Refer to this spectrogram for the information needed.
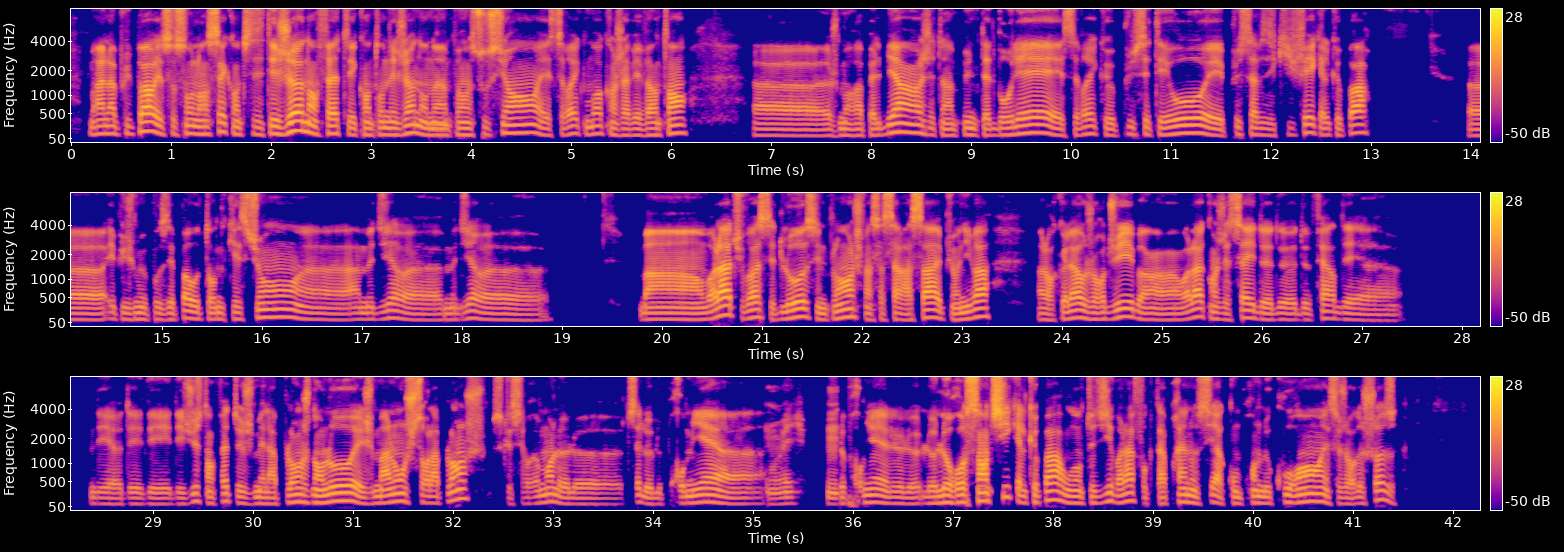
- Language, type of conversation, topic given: French, advice, Comment puis-je surmonter ma peur d’essayer une nouvelle activité ?
- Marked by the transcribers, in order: stressed: "ressenti"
